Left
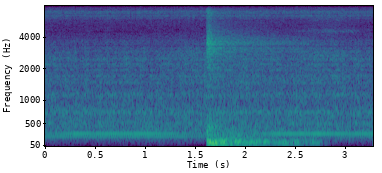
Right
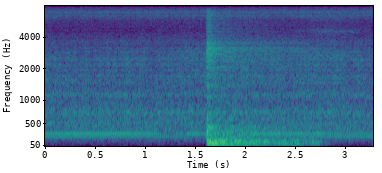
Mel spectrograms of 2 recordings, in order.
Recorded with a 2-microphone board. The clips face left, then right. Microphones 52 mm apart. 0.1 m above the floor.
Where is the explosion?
45° right (ahead or behind), 0.6 m.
